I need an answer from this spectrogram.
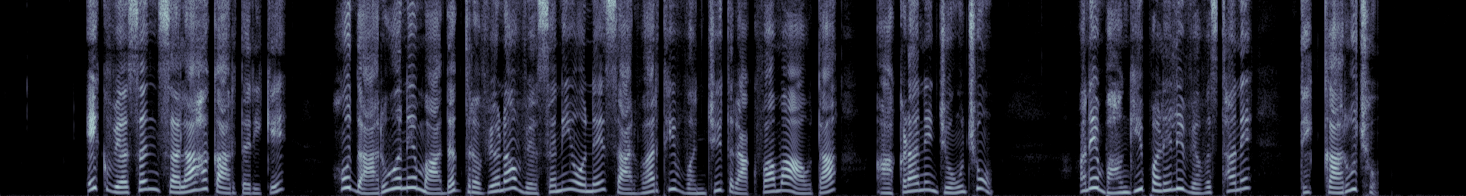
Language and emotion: Gujarati, disgusted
